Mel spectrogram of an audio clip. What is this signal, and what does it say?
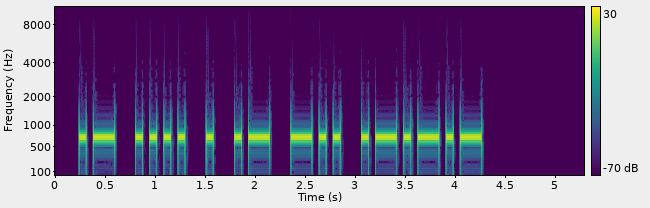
Morse code, heard as a keyed tone, about 17 wpm, 700 Hz. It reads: AHEAD.
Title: Sentences from Top 1100 Words 17wpm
